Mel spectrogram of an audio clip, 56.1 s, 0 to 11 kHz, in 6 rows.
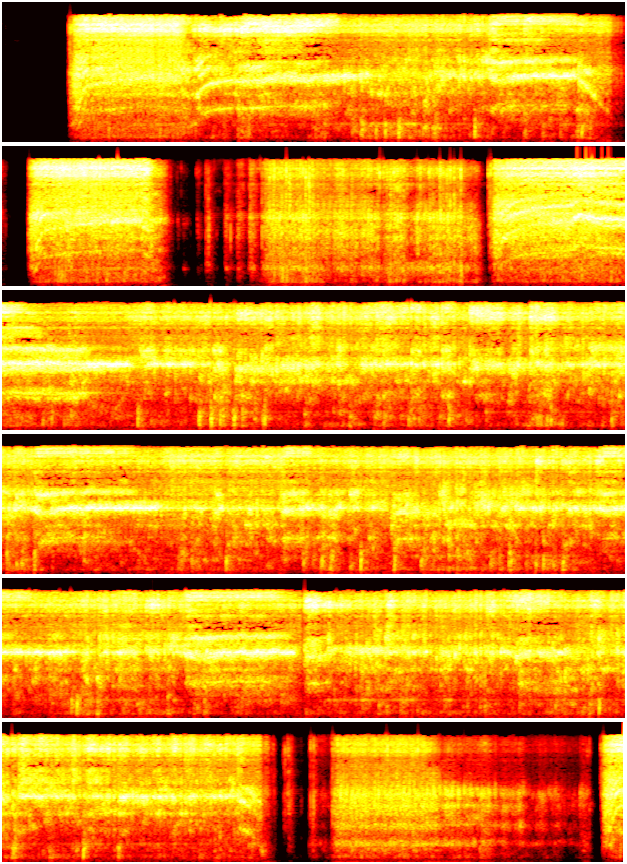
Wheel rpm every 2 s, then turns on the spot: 70, 200, 230, 230, 90, 140, 10, 20, 140, 220, 230, 230, 230, 230, 230, 230, 230, 230, 230, 230, 230, 230, 230, 230, 220, 40, 20, 50.
12-16 50-54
